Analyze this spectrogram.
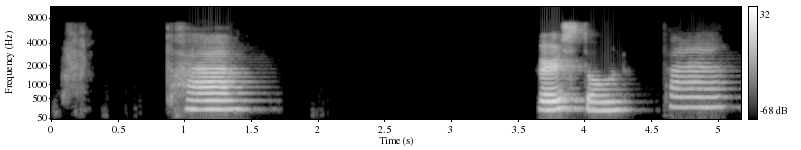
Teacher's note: like the English P, but we make air flow through our lips. You can put the hand um before your mouth and feel the air flowing out.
